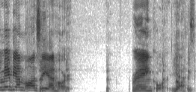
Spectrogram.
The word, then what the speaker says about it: rancor: raincore yeah i think i think if you were if you were to read it if you were a spelling bee you would say rancor you're saying it like you're a cowboy hey you wanker don't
